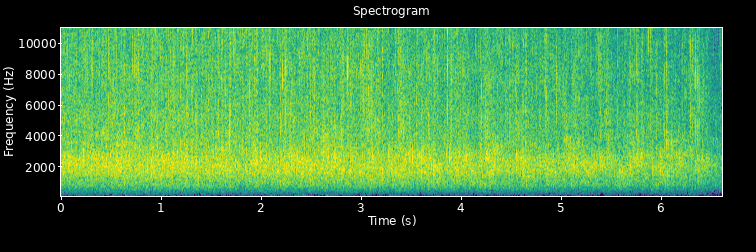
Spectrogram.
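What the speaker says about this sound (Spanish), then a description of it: "Denle un aplauso al guiador." Congregation in a church breaks into sustained, dense applause, a steady wash of clapping from many hands that holds for several seconds and fades slightly at the end.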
